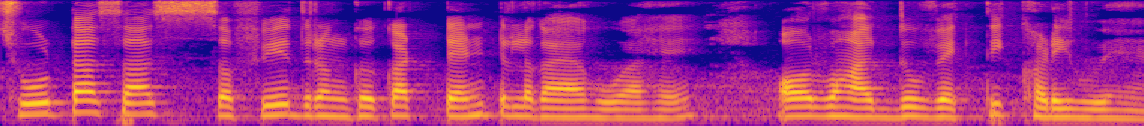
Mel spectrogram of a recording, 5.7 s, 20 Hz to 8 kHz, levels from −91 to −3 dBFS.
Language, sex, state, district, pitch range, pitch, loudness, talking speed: Hindi, female, Uttar Pradesh, Muzaffarnagar, 165-195 Hz, 180 Hz, -17 LUFS, 165 wpm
